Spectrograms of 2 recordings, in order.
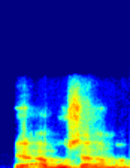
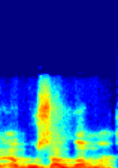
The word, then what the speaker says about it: Abu Salamah: Iya betul Abu Salamah Abu Salamah bukan Abu Salma silakan baik kesini Sule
